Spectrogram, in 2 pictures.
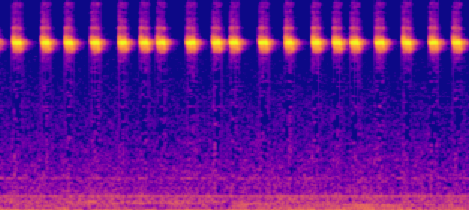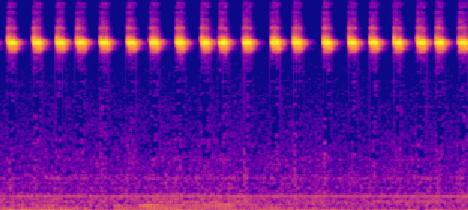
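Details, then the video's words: Field cricket in loud, persistent gacor chirping: some three dozen sharp, high pulses, at times paired closely, at a slightly uneven rhythm near three per second, over a quiet low background. "SUARA JANGKRIK SAWAH"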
